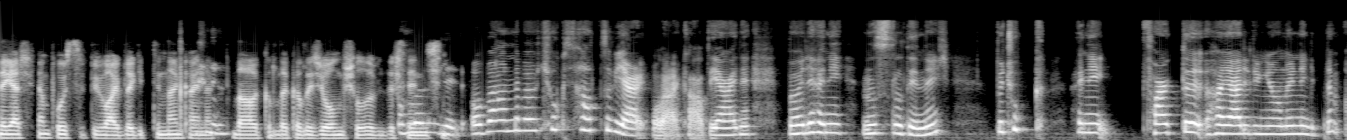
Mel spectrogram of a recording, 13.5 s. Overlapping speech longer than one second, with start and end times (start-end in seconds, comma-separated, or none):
none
